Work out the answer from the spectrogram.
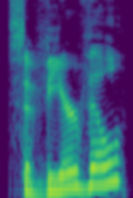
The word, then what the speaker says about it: Sevierville: Palace in Sevierville Tennessee Sevierville that's how you pronounce it right it's not it's not spelled severe Ville yeah wow real place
